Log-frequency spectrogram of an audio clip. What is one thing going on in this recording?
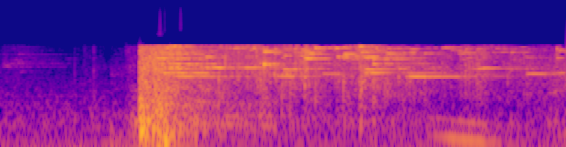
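A glass bulb shatters with a loud crash.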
